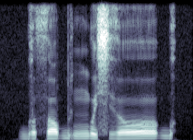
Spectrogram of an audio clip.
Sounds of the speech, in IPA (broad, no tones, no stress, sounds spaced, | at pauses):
ɡ o θ ɔ b i ŋ u sʲ ð oː ɡ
